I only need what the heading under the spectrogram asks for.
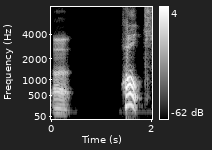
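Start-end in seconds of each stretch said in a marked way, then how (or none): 1.4-2.1 very high, loud, barking shout. Voicing the companion Butter ordering an enemy to stop: Butter shouting a command. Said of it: "I have Butter shout out".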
